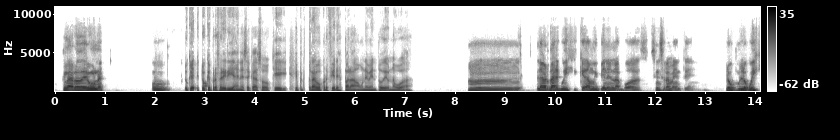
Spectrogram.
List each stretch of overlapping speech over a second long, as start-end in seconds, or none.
none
